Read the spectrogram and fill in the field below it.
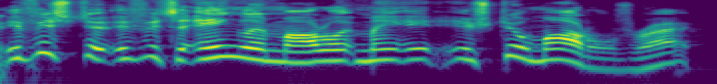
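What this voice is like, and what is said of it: Put-on accent drifting into Southern. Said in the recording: “I don't know what exact accent you started with, but you ended with Southern. Respect.”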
